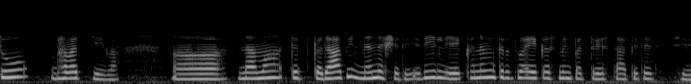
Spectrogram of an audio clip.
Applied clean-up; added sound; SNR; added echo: none; none; none; none.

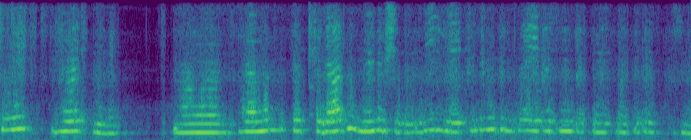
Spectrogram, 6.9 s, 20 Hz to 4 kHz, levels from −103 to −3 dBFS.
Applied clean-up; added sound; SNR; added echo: neural separator model SepFormer DNS4.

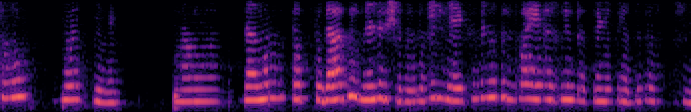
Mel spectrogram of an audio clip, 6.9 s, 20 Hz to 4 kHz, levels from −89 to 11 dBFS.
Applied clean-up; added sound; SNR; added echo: neural mask model DeepFilterNet 3.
